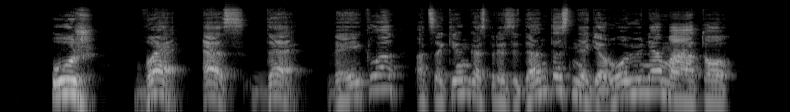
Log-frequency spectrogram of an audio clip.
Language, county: Lithuanian, Tauragė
